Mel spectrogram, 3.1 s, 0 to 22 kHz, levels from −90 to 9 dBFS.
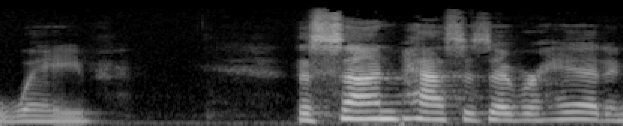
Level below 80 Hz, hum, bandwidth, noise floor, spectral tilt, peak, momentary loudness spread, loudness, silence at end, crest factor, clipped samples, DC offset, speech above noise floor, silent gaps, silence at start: -58 dBFS; none; 16.5 kHz; -59 dBFS; -2.5 dB/octave; -6 dBFS; 14 LU; -20 LUFS; 0 s; 18 dB; under 0.1%; under 0.1%; 38 dB; none; 0 s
